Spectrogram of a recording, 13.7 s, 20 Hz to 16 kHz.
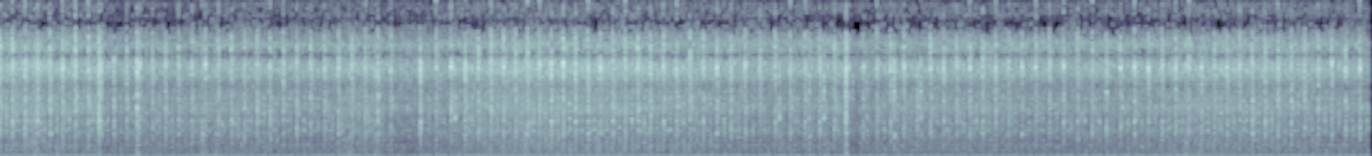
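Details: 1940 or 1941 Ford truck with flathead V8, sat about 50 years, cold block: low uneven chugging at a slow idle with irregular firing and a loose knock. Rough running; owner suspects worn rings, unconfirmed.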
